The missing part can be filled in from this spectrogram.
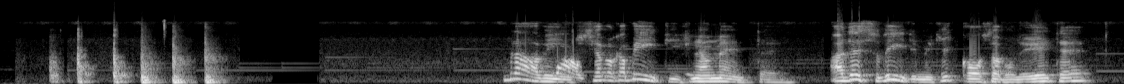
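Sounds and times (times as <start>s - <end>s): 
faint steady humming tone: 0.0s - 11.2s
firm knocking on a wooden door: 0.5s - 2.4s
speech: 5.1s - 11.0s.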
